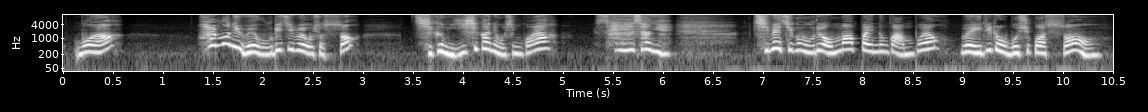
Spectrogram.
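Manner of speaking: lightly voiced wife, put out and questioning; displeased wife. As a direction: play a wife taken aback by an unwelcome guest.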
